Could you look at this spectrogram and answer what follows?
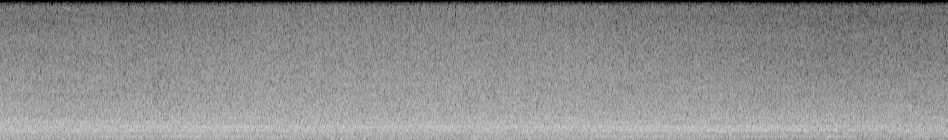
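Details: Natural-gas-fired grain bin dryer drying soybeans, not cycling: a steady loud roar, an even high-pitched fan whir riding on a low natural gas burner rumble, no surging. Normal grain dryer operation.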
